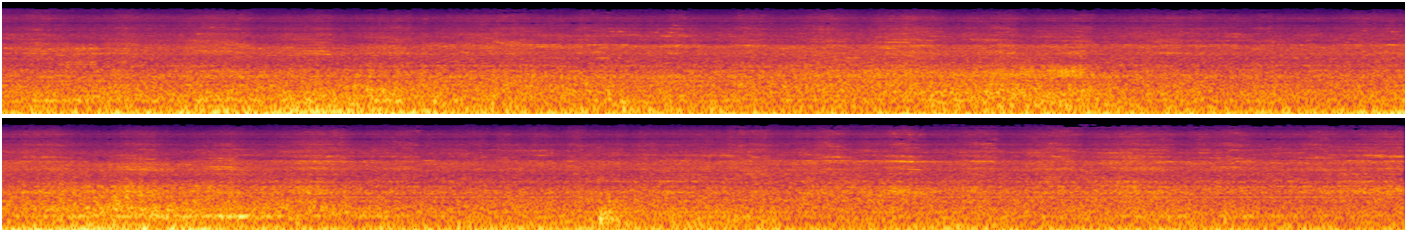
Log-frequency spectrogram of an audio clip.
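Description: Freight cars of a CSX manifest train rolling past: a steady low rumble of steel wheels on rail with faint repeated clicks.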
